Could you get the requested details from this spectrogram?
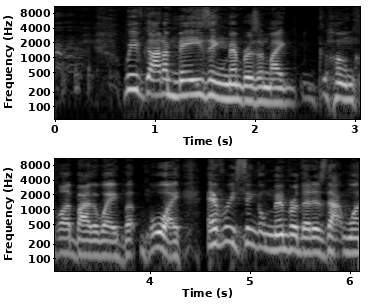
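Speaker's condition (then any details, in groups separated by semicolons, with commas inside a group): No condition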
